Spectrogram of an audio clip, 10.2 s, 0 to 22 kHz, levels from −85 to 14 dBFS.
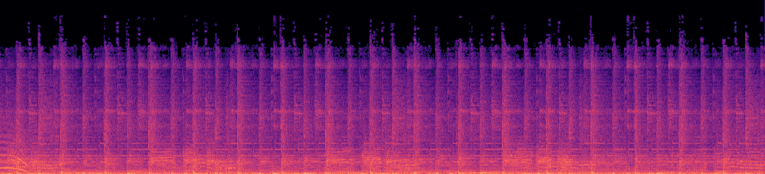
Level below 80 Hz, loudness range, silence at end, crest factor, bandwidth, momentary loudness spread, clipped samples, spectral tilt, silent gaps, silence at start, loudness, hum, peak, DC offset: -22 dBFS; 1 LU; 0 s; 12 dB; 18 kHz; 3 LU; under 0.1%; -4.5 dB/octave; none; 0 s; -13 LUFS; none; -2 dBFS; under 0.1%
